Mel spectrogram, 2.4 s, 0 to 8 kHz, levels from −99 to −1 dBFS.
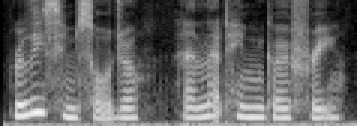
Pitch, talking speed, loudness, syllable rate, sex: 235 Hz, 200 wpm, -18 LUFS, 5.7 syllables/s, female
